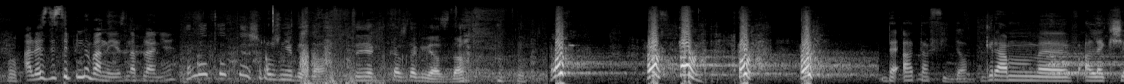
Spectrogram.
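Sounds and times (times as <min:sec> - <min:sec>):
speech: 0:00.1 - 0:05.6, 0:08.9 - 0:11.2
laughter: 0:04.4 - 0:05.6
dog barking: 0:05.5 - 0:08.8, 0:10.6 - 0:11.2.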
